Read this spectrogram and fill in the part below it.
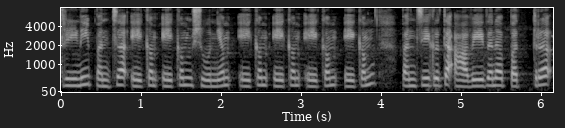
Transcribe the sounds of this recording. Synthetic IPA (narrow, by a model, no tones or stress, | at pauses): t̪ɾiːɳipɐɲt͡ʃɐʔeːkɐmeːkɐmʃuːnjɐmeːkɐmeːkɐmeːkɐmeːkɐmpɐɲt͡ʃiːkɾɪt̪ɐʔaːʋeːd̪ɐnɐpɐt̪ɾɐ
